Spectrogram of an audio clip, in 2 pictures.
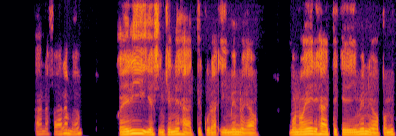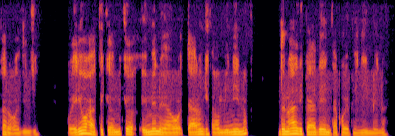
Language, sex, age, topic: Oshiwambo, female, 18-24, agriculture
